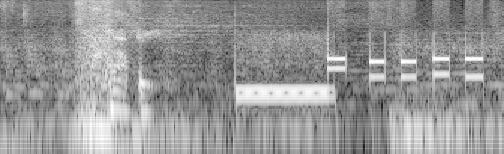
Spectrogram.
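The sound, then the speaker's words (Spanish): A phone number is dialed to call a husband: a brief rustle, then a steady dial tone, followed by a quick run of about six short touch-tone beeps at varying pitches. “Vamos a marcarle a tu marido.”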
